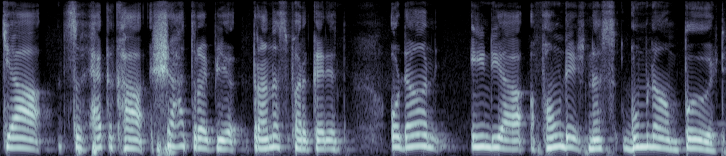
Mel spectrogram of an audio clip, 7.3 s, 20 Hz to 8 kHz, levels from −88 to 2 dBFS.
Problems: none marked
